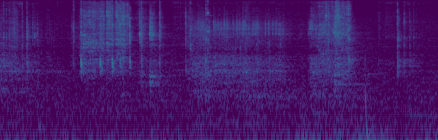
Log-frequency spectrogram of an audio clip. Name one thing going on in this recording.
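A woman rummages, with objects rustling and clattering softly.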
